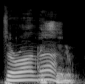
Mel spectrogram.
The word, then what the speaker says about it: Toronto: But Toronto was directly, although I do want to criticize the video ever so slightly, they pronounced Toronto wrong. – It's Toronto. It's Toronto. – Toronto. Nah. They pronounce the second T. No one here does that.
